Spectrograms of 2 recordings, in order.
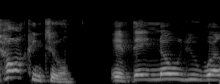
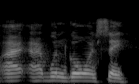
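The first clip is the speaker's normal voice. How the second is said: normal talking voice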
